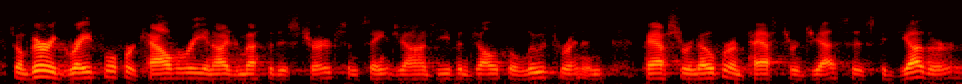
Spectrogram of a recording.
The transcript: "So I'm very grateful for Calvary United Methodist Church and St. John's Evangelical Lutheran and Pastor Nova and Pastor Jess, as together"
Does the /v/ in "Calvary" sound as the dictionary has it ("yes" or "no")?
yes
